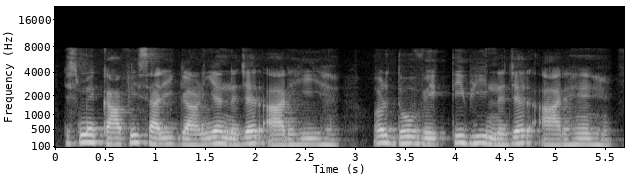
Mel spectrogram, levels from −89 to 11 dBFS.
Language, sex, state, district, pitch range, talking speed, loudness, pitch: Hindi, male, Jharkhand, Ranchi, 125-155 Hz, 170 wpm, -15 LUFS, 135 Hz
